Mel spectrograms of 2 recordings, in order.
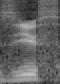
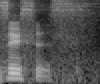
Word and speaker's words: Zeus: I just realized that Zeus rhymes with goose have you heard that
